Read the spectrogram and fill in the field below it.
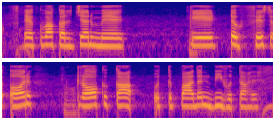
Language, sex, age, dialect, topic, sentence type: Hindi, female, 18-24, Kanauji Braj Bhasha, agriculture, statement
